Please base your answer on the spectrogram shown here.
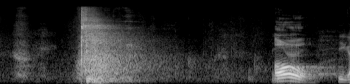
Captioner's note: club smacks ball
